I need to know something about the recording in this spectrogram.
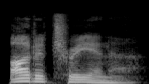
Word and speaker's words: Audrianna: variation it's pronounced as Audria audit AIT to pronounce it correctly emphasize the second syllable Dre and stress the and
